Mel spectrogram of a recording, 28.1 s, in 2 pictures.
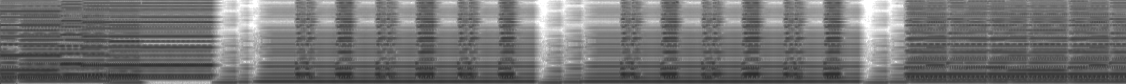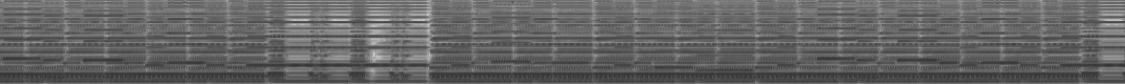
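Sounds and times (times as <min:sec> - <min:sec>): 
synthesized harmonica audio: 0:00.0 - 0:28.1.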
